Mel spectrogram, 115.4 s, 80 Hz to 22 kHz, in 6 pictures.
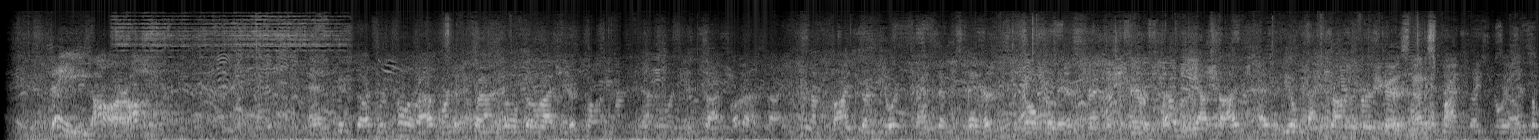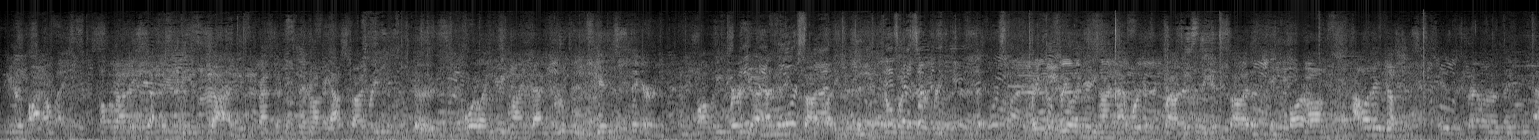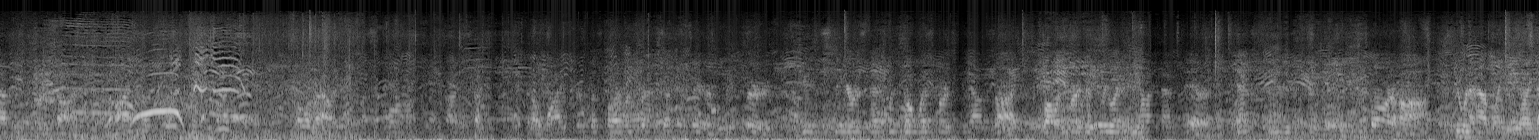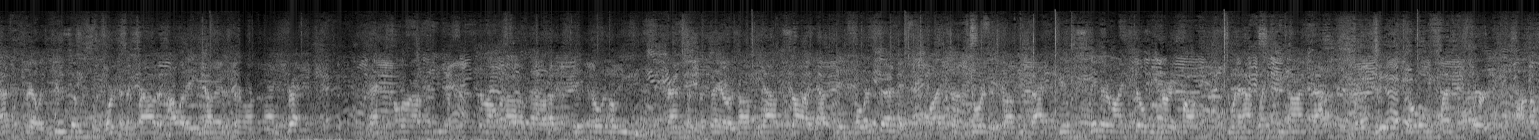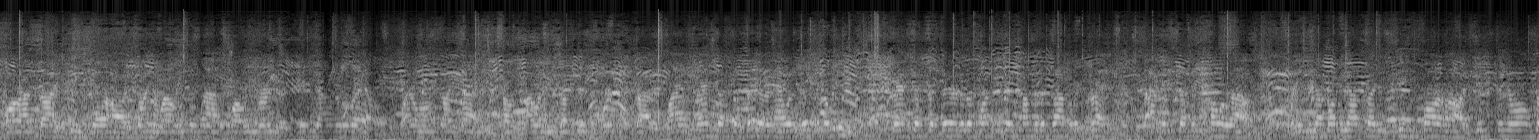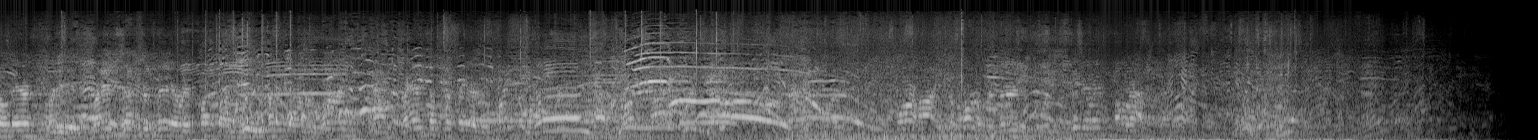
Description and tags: This is the ninth race at the Lincoln Race Track in Lincoln, Nebraska on Friday, June 29, 2012. The winning horse was Transept's Affair ridden by jockey Luis Ranilla. It paid $17.60 to win, $8.60 to place and $5.00 to show.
